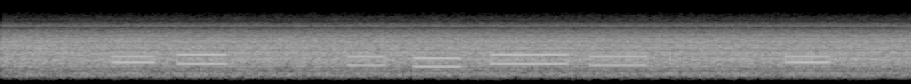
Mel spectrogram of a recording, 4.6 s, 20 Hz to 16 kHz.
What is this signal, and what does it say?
DTMF, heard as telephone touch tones, dialled by hand, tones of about 280 ms, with radio hiss. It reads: 09 5195 0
